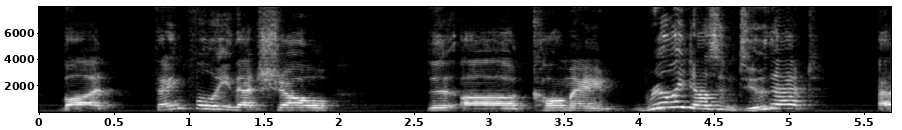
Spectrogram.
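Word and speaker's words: Kōmei: It's spelled Kongming in the localized version for some reason, but I believe it's pronounced Kome based on what I've been hearing from the anime.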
